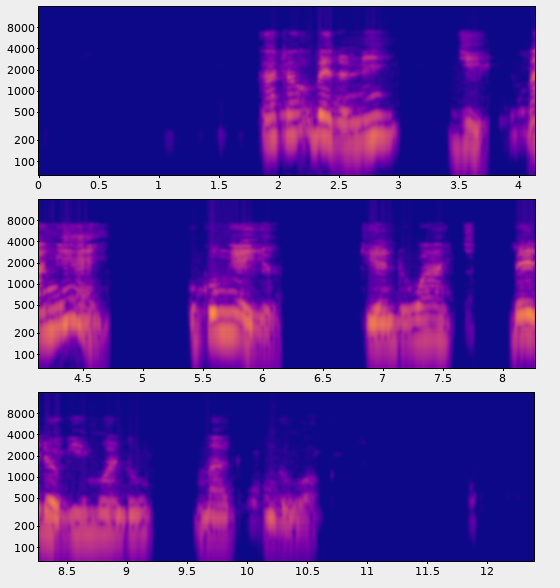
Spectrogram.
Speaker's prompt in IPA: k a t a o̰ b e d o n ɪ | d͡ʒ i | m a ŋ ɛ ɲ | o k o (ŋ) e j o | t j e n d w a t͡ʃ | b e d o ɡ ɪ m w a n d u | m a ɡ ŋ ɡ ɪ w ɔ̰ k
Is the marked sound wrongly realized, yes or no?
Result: no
